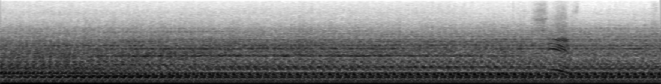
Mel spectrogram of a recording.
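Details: Chaparral boat engine after the defective aftermarket carburetor was replaced with the owner's original carb, rebuilt: low, steady rumbling idle that holds even without stumbling or surging. Runs well with no flooding.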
